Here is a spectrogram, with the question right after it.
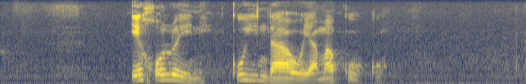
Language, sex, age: South Ndebele, male, 19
